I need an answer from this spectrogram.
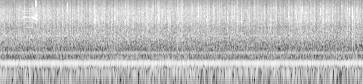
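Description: Steady outdoor background hiss over a constant low hum, with one faint high bird chirp under a second in.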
